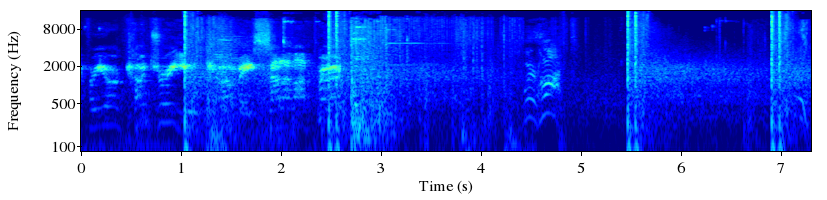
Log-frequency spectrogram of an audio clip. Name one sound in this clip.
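A rifle fires single shots.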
